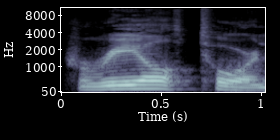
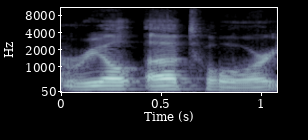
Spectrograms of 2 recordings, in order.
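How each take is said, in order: First: It is said with two syllables. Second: It is said with three syllables. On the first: The speaker calls it right. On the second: The speaker calls it wrong. "not real a tour"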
